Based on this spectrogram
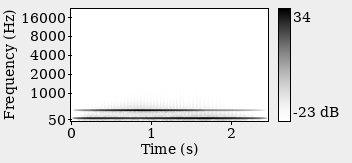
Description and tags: slobber bob G
Multisamples created with Adsynth additive synthesis. Lots of harmonics. File name indicates frequency. G
additive, bass, metallic, multisample, swell, synthesis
